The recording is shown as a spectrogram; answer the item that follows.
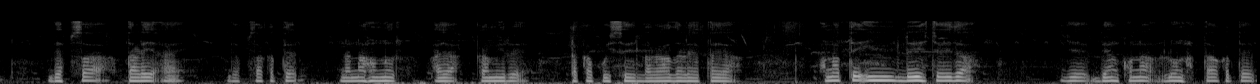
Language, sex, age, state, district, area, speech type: Santali, male, 30-45, West Bengal, Jhargram, rural, spontaneous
